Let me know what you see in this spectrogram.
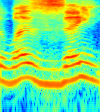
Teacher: وَالتِّینِ نہیں، نی کا ساؤنڈ کمپلیٹ کر کے پورا پھر آپ وَالزَّیتُون، زائی ہے تو آپ کے ٹپ آف دا ٹنگ، آپ کے دانتوں کے فرنٹ جو آپ کی تیت ہے اس کے پیچھے رہے گی، تبھی آپ کے یہ جو وسلنگ سی ساؤنڈ آئے گی، وَالزَّی، یہ والی ساؤنڈ آئے گی، ٹھیک ہے.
